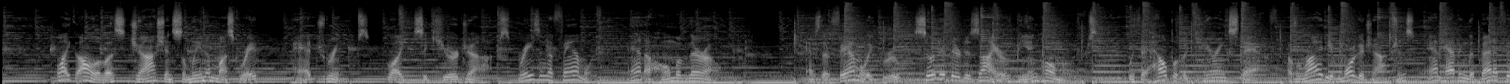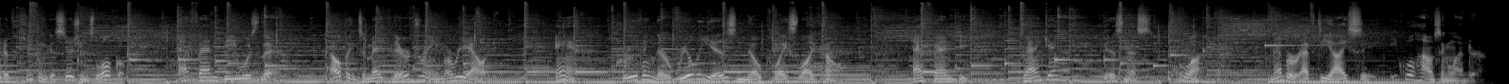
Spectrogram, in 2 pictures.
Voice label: broadcast; FNB Musgrave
